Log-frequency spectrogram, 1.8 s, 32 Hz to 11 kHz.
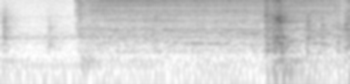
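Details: Sony SL-HF400 Super Beta HiFi VCR after mechanism switch repair, power reapplied after tape ejected: short motor whirr and a couple of crisp clunks as the mechanism initializes cleanly; working properly.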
